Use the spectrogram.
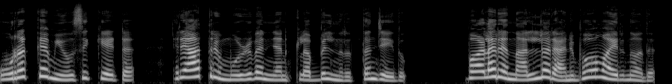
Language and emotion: Malayalam, happy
